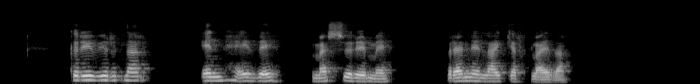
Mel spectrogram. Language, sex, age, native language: Icelandic, female, 40-49, Icelandic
